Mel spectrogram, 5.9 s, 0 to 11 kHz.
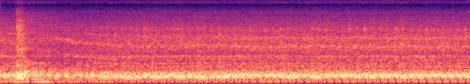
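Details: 1999 Yamaha R1 four-cylinder, engine rebuilt about 600 miles ago, hot after warm-up, during carb sync: after a quick throttle blip it settles into a smooth, even, steady idle with no hunting or misses. Carbs balanced. Normal idle.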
